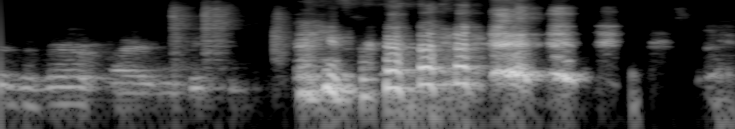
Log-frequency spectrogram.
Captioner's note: laughter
